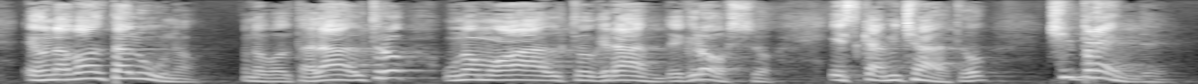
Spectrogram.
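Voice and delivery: usual speaking voice

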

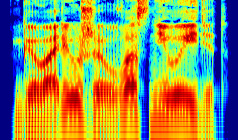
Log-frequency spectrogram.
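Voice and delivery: usual speaking voice

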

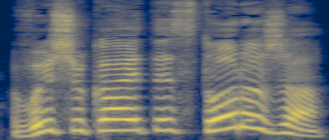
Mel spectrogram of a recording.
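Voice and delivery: high, loud, abrupt question; eager high-pitched interruption; sudden question. A narrator's reading. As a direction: blurt the question out, pitch leaping. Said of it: "раптом запитав Голий".

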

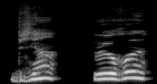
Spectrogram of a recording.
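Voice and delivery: loud, high burst of joy; overjoyed cry. A narrator's reading. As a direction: exclaim each word, beside yourself. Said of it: "cria Felipe hors de lui".

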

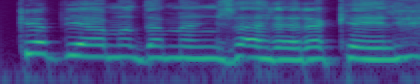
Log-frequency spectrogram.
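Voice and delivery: high, stretched words through a yawn. A narrator's reading. Don Simone asking his daughter about supper, yawning. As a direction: ask it while yawning. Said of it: "domandò sbadigliando don Simone".

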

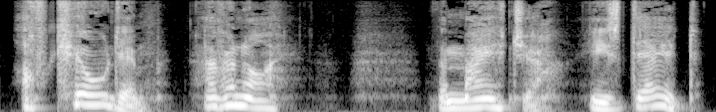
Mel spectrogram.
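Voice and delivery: put-on terrified boy confessing on the phone; panicked boy. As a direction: blurt out the fear. Ryan panicking about the Major.

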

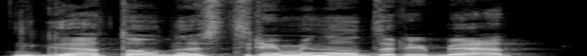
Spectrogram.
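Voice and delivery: high, carrying instructor's call. A narrator's reading. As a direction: call it out to the jumpers. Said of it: "предупреждает молодой парень в футболке инструктора". (инструктор громко объявляет)

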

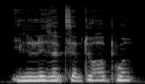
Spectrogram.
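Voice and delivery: high-pitched, emphatic contradiction; firm objection. A narrator's reading. Maid contradicting her mistress about the money, firm objection. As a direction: voice jumps up to insist.

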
